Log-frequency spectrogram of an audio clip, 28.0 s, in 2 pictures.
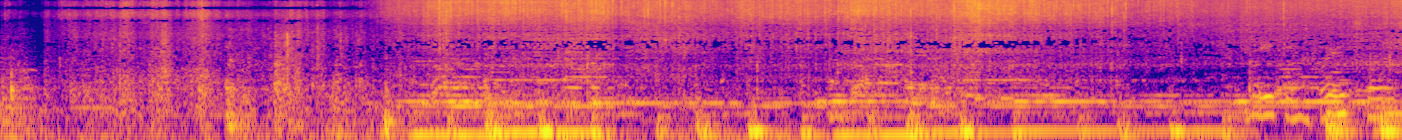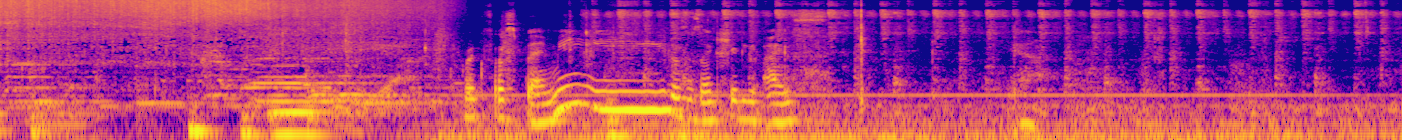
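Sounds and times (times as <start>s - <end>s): background music: 0.0s - 28.0s
food sizzling in a frying pan: 3.7s - 18.6s.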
